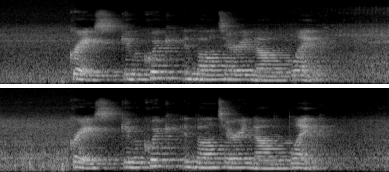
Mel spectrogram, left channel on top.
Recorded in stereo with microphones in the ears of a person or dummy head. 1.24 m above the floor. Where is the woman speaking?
5° left (ahead or behind), 1.4 m; by 3.2 s 55° right (ahead or behind), 1.4 m.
